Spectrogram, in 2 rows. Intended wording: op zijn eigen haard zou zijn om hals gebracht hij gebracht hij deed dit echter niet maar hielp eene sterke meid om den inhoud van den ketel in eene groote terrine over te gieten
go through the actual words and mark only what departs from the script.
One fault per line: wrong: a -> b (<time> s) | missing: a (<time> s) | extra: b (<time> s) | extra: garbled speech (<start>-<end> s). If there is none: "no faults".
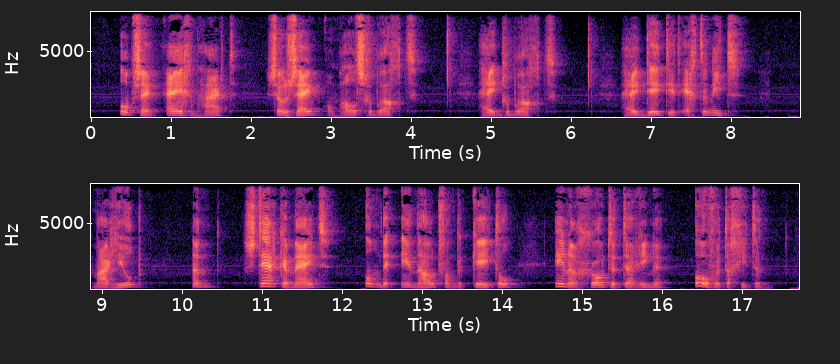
no faults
